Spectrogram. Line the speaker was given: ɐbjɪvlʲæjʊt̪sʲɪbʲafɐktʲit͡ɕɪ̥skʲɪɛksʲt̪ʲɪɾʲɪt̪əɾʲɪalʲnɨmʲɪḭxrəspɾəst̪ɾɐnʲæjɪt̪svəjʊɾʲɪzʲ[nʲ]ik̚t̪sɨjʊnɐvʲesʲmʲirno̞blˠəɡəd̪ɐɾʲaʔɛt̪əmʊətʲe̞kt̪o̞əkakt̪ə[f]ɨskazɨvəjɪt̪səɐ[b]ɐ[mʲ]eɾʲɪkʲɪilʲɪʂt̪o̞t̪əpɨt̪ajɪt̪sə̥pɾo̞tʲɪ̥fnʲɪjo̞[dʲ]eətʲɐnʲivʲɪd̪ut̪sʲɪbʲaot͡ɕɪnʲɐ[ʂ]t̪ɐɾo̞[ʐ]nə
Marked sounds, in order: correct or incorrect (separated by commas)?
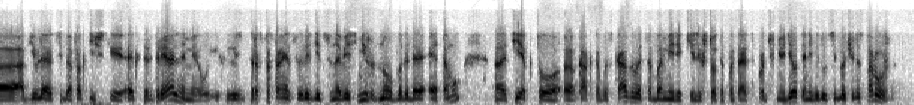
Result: incorrect, incorrect, correct, correct, correct, incorrect, correct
